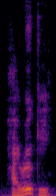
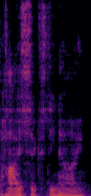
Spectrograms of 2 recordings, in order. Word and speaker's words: Haruki: Hi is correct. Ru is 6. Ki is 9.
